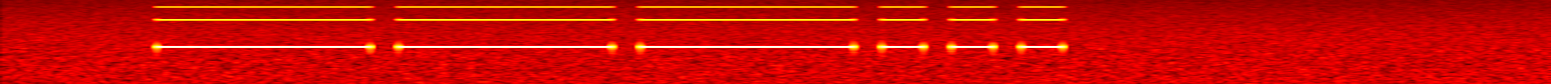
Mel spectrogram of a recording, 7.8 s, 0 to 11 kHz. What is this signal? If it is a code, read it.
Beep code, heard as beeps from a small speaker, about 1650 Hz. 3 long, 3 short.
